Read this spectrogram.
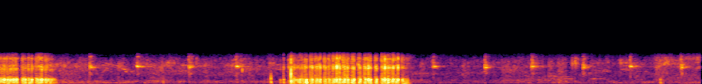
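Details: Sleeping puppy snoring; two long, rough, raspy breaths near the start and around three to four seconds, followed by soft, short, regular puffing breaths, close-up indoors.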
